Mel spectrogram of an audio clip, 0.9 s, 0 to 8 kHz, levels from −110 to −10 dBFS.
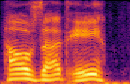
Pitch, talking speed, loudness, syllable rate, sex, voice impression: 155 Hz, 205 wpm, -15 LUFS, 5.5 syllables/s, male, masculine, middle-aged, tensed, powerful, slightly hard, clear, slightly halting, slightly raspy, intellectual, mature, slightly friendly, slightly unique, wild, lively, strict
